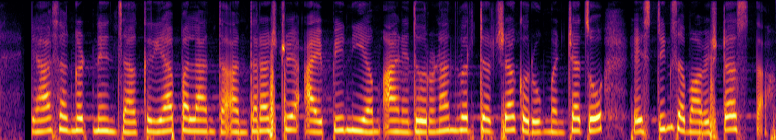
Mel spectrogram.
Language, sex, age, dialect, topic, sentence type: Marathi, female, 18-24, Southern Konkan, banking, statement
